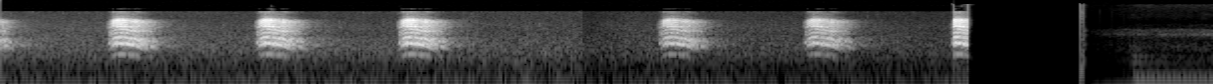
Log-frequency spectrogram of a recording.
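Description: A bird's short, loud calls repeated about seven times, roughly every two-thirds of a second, the last one cut off abruptly. After a brief silence, music begins near the end.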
